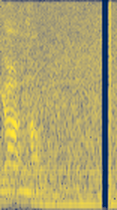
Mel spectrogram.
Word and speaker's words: Yahweh: in the Torah, when you read the name of God or the Lord, it's not Jehovah, it's Yahweh. Yah. Like they say, hallelujah. Yeah. Yahweh. Yeah. That's how you would pronounce it.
